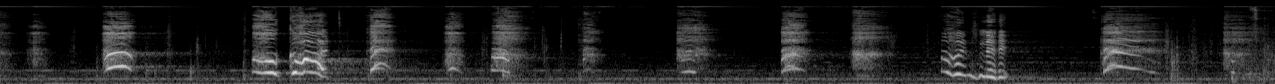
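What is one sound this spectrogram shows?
A young woman cries out in distress nearby.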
